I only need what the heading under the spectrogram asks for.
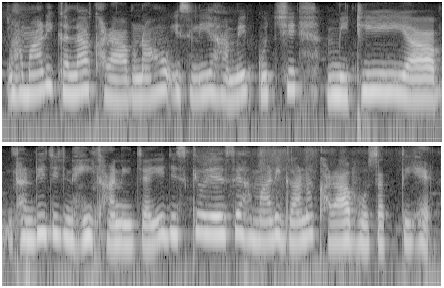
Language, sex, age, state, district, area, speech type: Urdu, female, 18-30, Bihar, Khagaria, urban, spontaneous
